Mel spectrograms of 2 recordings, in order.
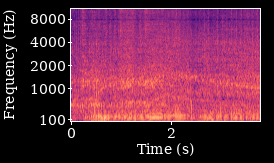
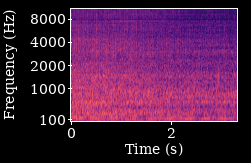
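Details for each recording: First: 1923 Fiat 501 with new exhaust fitted, running but not yet warm: old engine idles evenly with a light, busy rattle on top; valve train rattle at idle, final valve adjustment planned. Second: Restored 1923 Fiat 501, radiator newly remounted: slow, regular idle beat with even rhythm and no knock or misfire, running really well.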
